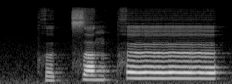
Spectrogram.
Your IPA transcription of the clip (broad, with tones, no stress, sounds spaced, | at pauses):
pʰ ɵ˨ t̚ t͡s ɐ˧ ŋ pʰ œː˥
